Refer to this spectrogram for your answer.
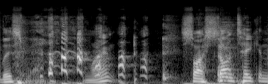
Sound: laughing

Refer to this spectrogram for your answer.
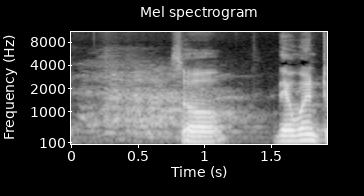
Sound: audience laughs

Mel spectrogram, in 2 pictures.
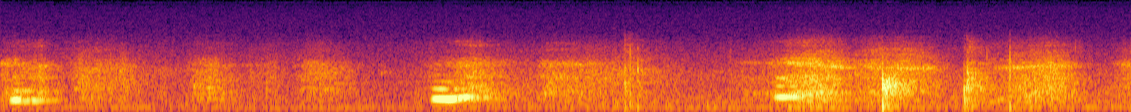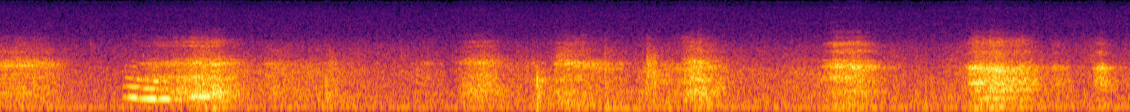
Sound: gasping and writhing around

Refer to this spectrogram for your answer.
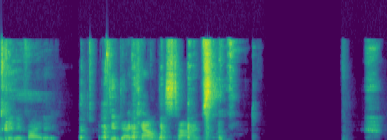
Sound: laughter

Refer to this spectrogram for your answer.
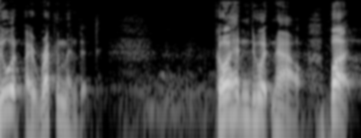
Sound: laugh

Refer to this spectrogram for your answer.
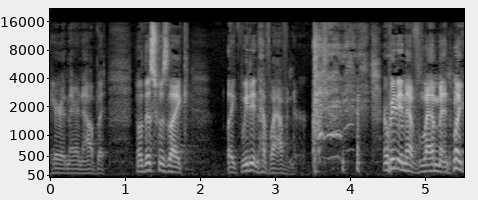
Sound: laughs

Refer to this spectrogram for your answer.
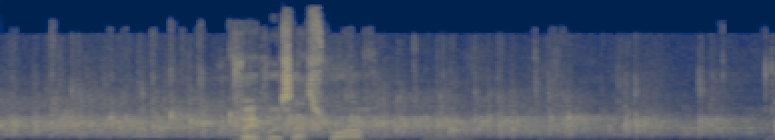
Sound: applause

